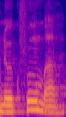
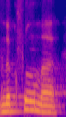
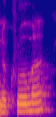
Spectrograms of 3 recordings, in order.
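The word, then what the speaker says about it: Nkrumah: named after zeke away and no kuma is nakrumah those um first letters have a strong pronunciation for the name as in english we would say it's something else but it's a zika way in nakuma and kuruma no wait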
